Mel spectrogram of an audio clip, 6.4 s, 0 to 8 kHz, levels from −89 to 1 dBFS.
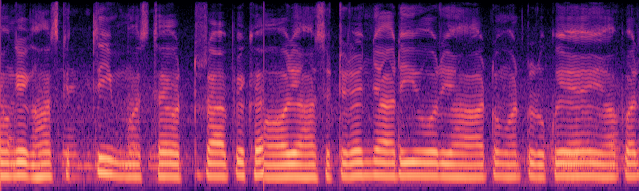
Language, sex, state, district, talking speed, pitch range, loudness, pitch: Hindi, male, Chhattisgarh, Korba, 225 wpm, 150-160 Hz, -19 LUFS, 155 Hz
